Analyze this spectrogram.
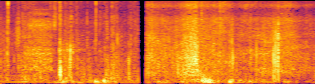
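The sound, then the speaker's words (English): Faint footsteps of hikers on a hot six-kilometre walk-in through the Rhinogs mountains: a few soft, scattered steps on the trail. “Anyway, we're on that six-kilometre walk in now, and it's hot.”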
